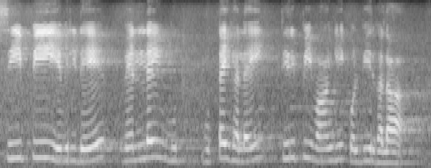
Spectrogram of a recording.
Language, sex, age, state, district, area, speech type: Tamil, female, 30-45, Tamil Nadu, Tiruvannamalai, urban, read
